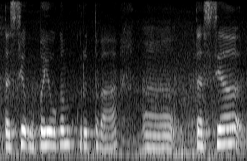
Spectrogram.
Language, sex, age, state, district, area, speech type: Sanskrit, female, 30-45, Maharashtra, Nagpur, urban, spontaneous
